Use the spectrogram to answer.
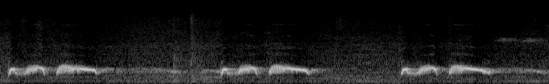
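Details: Spotted dove in the 'hạp bổi sát bổi' voice style used to rouse decoy birds. Three mellow phrases come roughly every two seconds, each two short hooting notes followed by a drawn-out falling croo.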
